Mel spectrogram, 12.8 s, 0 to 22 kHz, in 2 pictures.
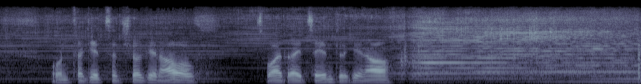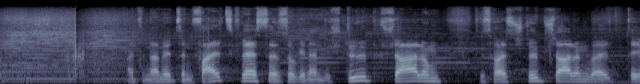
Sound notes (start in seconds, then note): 3.9 loud machine whirring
